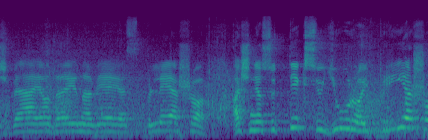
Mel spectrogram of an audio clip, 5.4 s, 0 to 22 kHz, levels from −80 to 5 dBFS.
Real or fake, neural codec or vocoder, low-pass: real; none; 14.4 kHz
